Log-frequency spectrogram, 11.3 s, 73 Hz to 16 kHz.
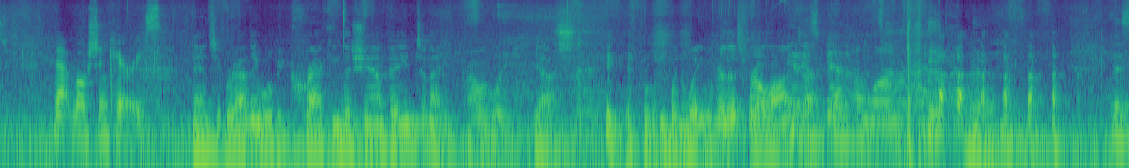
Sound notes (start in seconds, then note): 5.7 laughing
